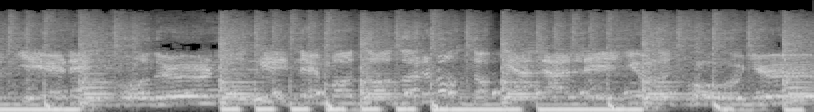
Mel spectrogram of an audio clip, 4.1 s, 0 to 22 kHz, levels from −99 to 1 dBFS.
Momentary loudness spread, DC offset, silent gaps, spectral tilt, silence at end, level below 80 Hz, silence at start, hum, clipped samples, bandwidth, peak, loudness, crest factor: 3 LU; under 0.1%; none; -3.5 dB/octave; 0 s; -20 dBFS; 0 s; none; under 0.1%; 16 kHz; -4 dBFS; -16 LUFS; 12 dB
